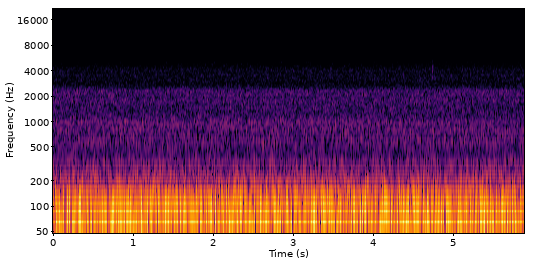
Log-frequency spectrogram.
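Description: Steady low road and engine rumble of a car being driven, heard from inside the cabin.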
